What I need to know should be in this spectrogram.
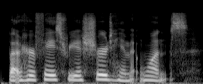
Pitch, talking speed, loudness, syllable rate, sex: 200 Hz, 205 wpm, -16 LUFS, 5.1 syllables/s, female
